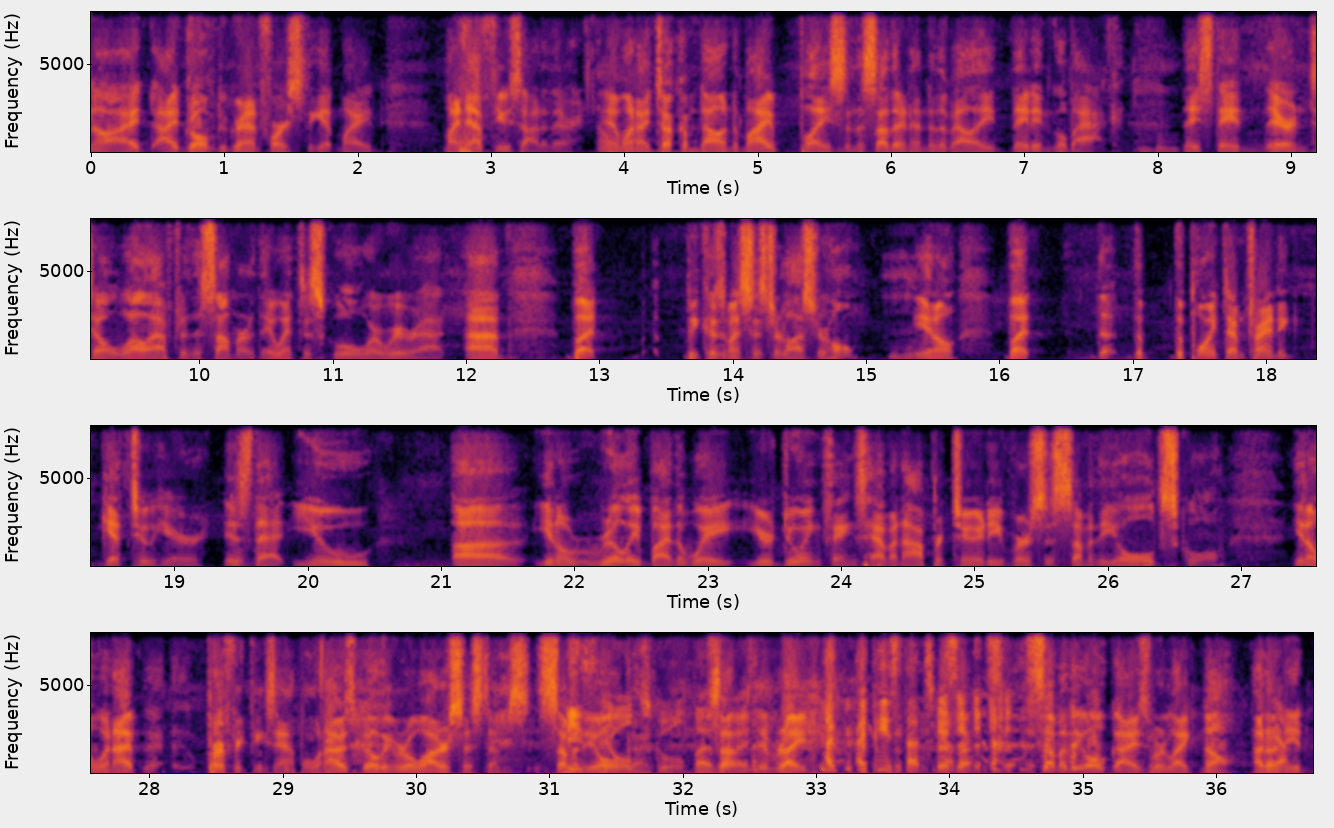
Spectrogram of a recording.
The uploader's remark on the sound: Broadcasting live from the 41st Annual Red River Basin Land & Water International Summit Conference with the Red River Basin Commission.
